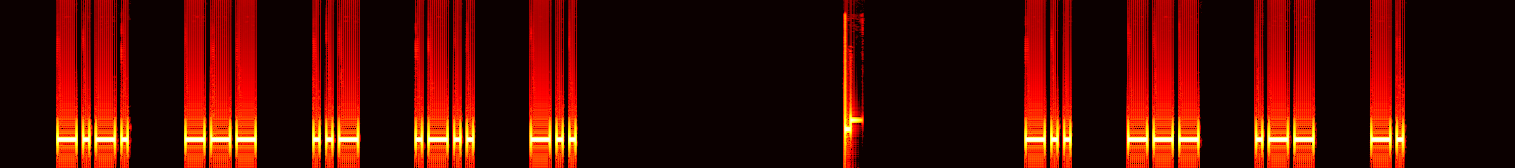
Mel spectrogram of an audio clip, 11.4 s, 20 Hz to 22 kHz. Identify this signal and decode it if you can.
Morse code, heard as a keyed tone, about 25 wpm, spaced as for 14 wpm, 700 Hz. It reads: COULD DOWN
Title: 3x Character Spacing - Top 100 Words - 25wpm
